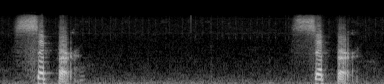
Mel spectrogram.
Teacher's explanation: if you say zipper with no voicing or phonation you're really only saying sipper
